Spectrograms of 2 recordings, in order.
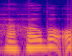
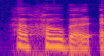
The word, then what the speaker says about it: jojoba: How do you say that? – Jojoba, and it's spelled J-O-J-O-B-A, oh, yeah. – Which I mistakenly said jojoba oil for a long time.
